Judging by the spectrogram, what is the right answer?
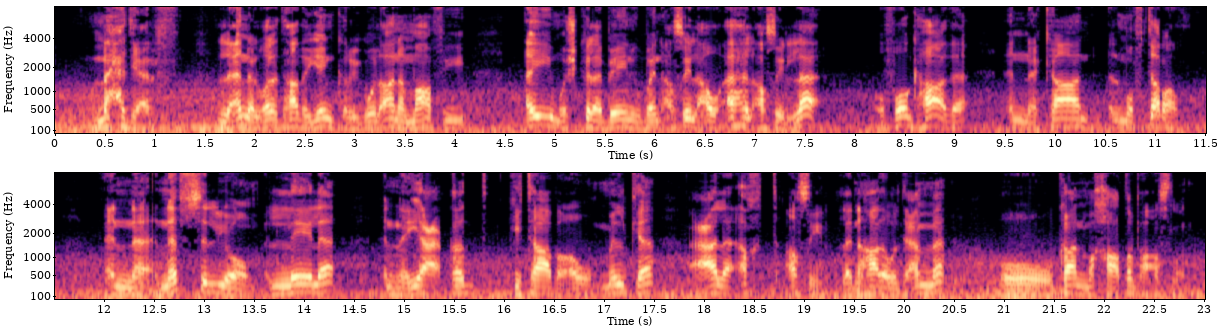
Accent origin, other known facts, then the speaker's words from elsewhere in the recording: Kuwait; عندنا بالكويت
